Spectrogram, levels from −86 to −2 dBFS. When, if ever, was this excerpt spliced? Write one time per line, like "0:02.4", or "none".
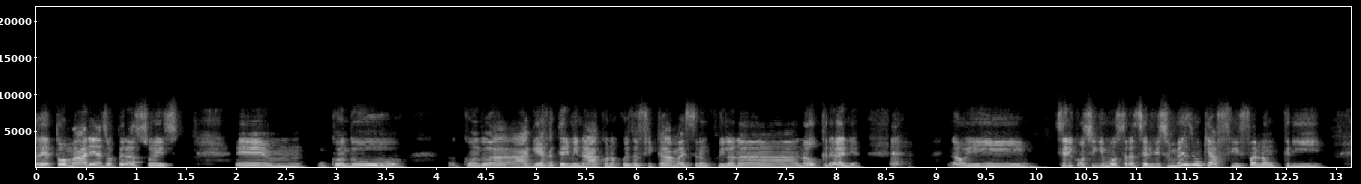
0:08.5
